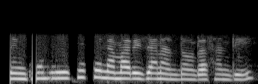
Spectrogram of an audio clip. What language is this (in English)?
Bodo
